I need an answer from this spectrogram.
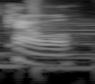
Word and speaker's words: Cowell: Kofa until you hit Cowell or it could be Cole. How do you pronounce it? Terra Cowell. Terara says cowl.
